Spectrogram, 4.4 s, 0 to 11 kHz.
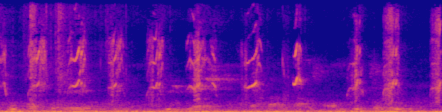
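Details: Nestling Streak-eared bulbul aged 11 days, recorded 13 April 2023 in Ubon Ratchathani, Thailand: busy, overlapping high squeaky chirps, some rising, some falling, in quick bursts over low background noise.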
